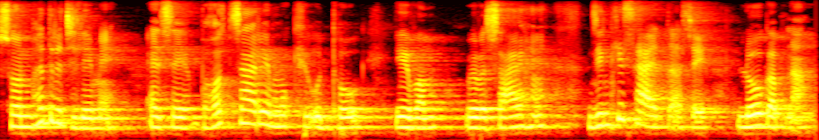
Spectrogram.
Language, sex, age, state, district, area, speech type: Hindi, male, 60+, Uttar Pradesh, Sonbhadra, rural, spontaneous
